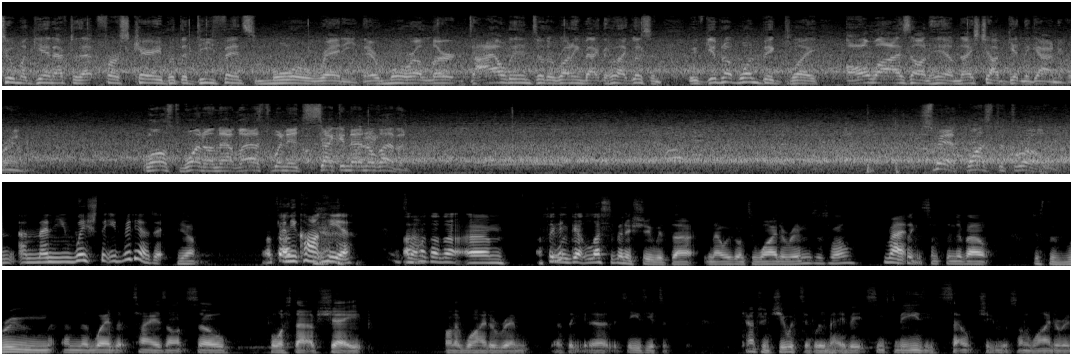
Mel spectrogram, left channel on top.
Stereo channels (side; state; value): both; different; correlation -0.01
